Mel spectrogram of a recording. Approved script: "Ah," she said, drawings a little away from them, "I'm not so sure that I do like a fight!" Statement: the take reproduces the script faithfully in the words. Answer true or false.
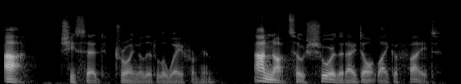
false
